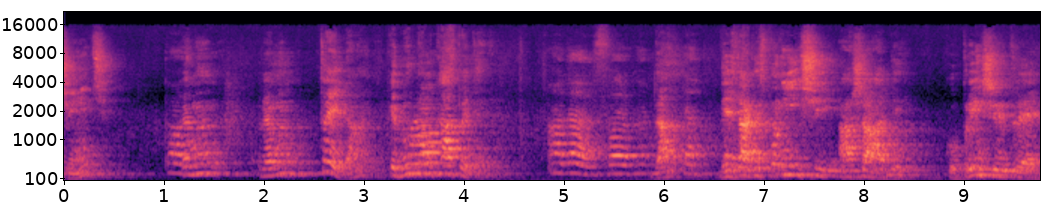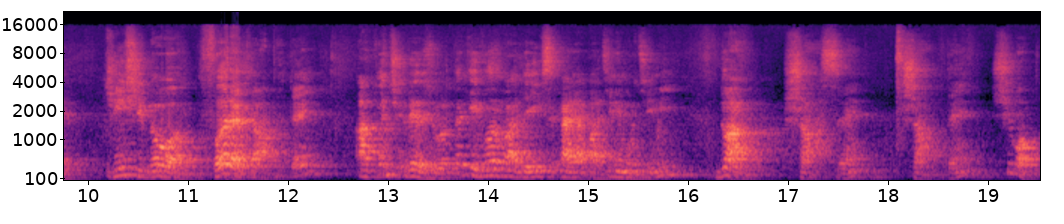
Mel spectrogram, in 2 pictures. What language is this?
Romanian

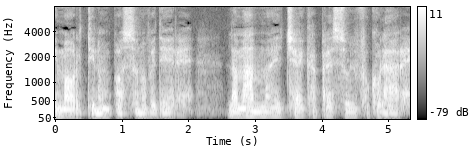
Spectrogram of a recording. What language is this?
Italian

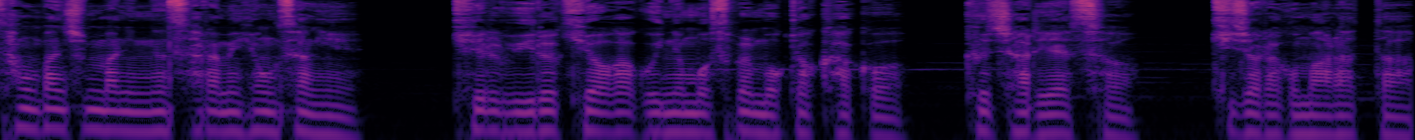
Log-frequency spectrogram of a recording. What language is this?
Korean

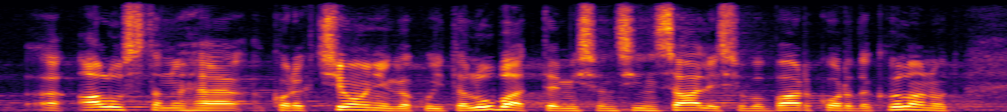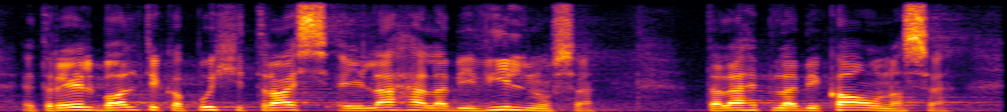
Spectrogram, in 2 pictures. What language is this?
Estonian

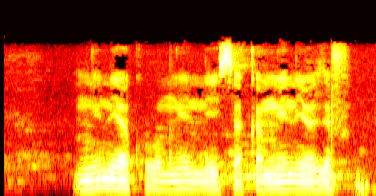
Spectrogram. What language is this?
Kinyarwanda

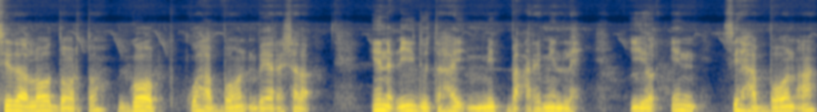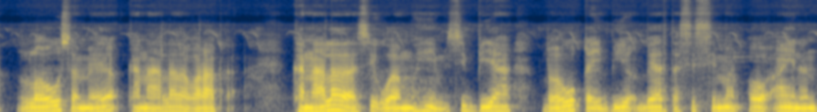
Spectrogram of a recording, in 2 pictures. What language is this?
Somali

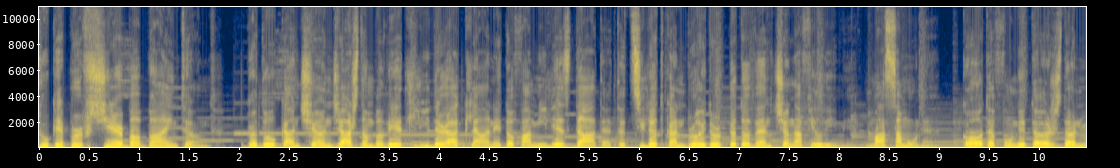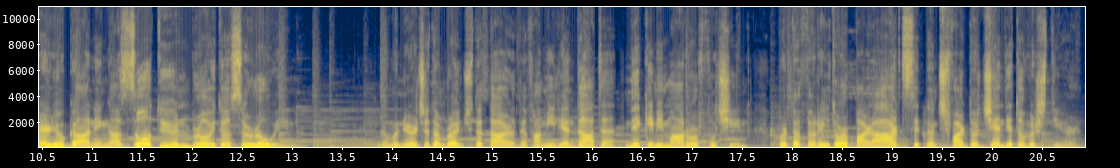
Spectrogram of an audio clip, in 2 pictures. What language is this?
Albanian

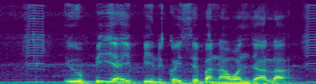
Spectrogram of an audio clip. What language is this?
Bhojpuri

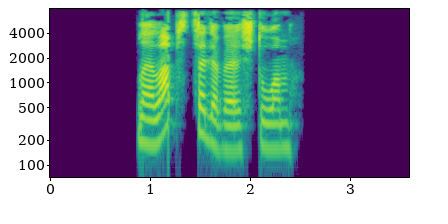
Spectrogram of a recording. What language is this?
Latvian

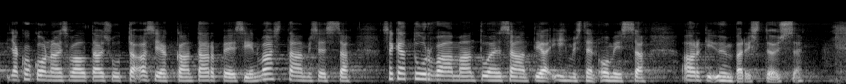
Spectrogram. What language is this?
Finnish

